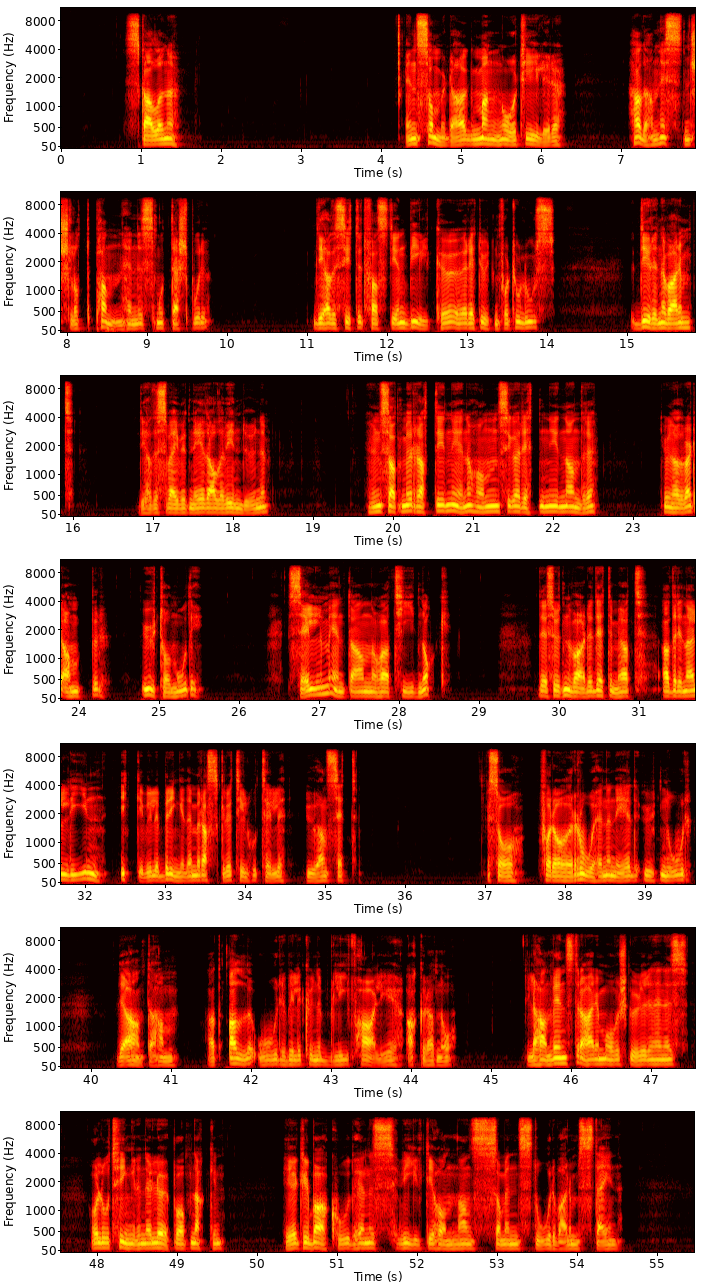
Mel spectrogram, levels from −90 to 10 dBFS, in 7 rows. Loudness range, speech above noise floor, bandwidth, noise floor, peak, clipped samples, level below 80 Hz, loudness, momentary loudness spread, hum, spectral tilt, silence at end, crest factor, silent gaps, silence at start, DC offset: 3 LU; 56 dB; 9.8 kHz; -79 dBFS; -2 dBFS; under 0.1%; -62 dBFS; -23 LUFS; 12 LU; none; -3.5 dB/octave; 0.95 s; 22 dB; none; 0.85 s; under 0.1%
